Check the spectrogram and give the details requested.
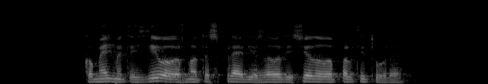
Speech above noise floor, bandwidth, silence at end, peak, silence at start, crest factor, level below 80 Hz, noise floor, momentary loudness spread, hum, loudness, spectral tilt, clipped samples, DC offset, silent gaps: over 51 dB; 7.6 kHz; 0.85 s; -24 dBFS; 0.85 s; 18 dB; -72 dBFS; under -90 dBFS; 10 LU; none; -40 LUFS; -5 dB/octave; under 0.1%; under 0.1%; none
